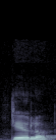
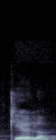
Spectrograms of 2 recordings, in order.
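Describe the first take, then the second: No difference in how they are said.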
